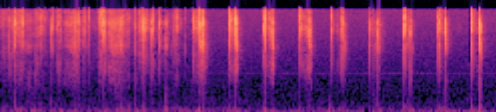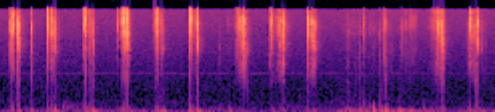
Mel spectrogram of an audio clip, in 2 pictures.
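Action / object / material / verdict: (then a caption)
scrape / solid clear glass globe paperweight / glass / none. Long acrylic nails scratch and rub across a small, solid, clear etched glass globe paperweight in a rapid, uneven series of short strokes. Each stroke is a dry, bright, hissy scrape, with denser rubbing at the start and a faint low hum underneath.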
